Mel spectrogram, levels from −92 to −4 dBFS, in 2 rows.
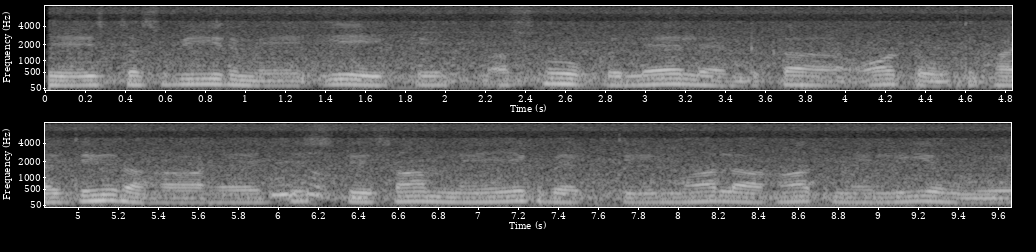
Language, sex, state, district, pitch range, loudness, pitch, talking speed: Hindi, male, Maharashtra, Solapur, 120-140 Hz, -32 LUFS, 125 Hz, 130 wpm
